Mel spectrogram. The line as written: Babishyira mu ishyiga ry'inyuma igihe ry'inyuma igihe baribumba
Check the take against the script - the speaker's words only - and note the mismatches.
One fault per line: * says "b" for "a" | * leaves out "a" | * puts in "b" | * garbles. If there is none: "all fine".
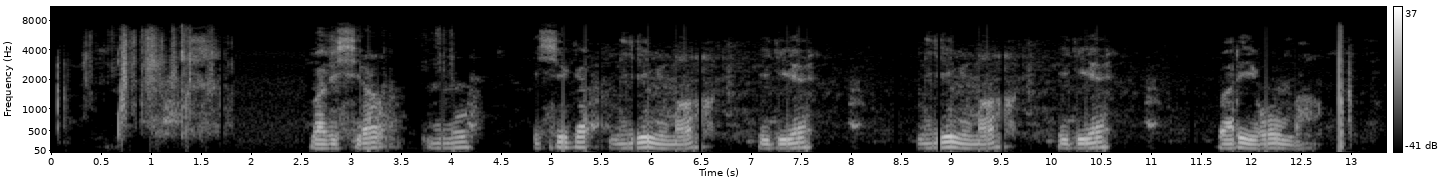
all fine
